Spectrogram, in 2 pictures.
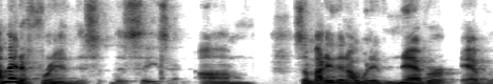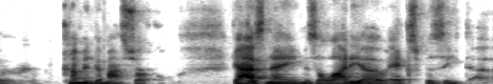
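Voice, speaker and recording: This man has an unremarkable speaking voice, fairly low in pitch with ordinary pitch variation and big swings in loudness. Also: moderate pace. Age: 60s. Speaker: local TV news reporter. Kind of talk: sports radio talk show interview.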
